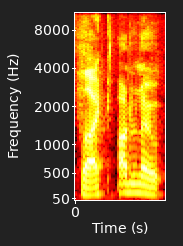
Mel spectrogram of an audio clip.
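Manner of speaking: ordinary talk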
